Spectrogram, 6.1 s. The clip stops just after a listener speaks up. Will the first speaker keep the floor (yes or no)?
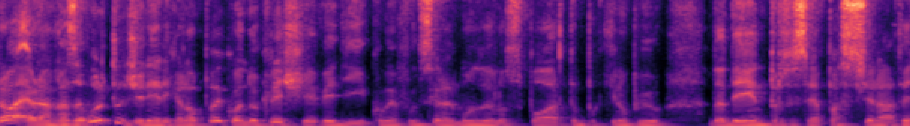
yes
